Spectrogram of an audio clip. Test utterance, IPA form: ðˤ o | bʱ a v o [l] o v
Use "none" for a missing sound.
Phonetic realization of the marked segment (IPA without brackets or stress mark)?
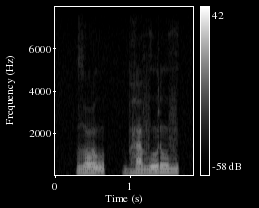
ɾ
